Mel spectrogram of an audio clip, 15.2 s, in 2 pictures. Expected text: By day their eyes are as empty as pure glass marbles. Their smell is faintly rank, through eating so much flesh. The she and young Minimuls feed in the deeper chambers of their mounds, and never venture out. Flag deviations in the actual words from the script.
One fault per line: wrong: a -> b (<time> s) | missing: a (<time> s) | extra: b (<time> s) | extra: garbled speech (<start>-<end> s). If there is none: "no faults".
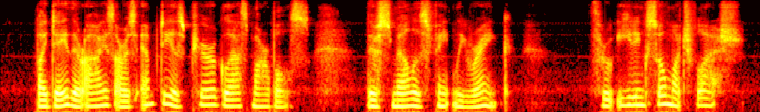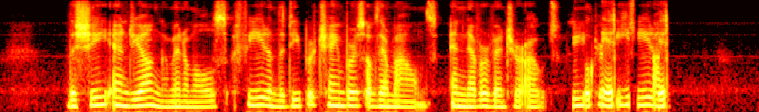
extra: garbled speech (13.3-14.3 s)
